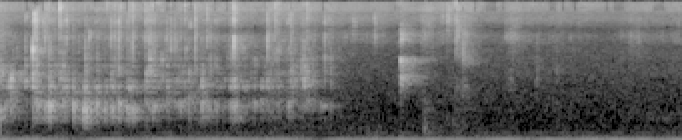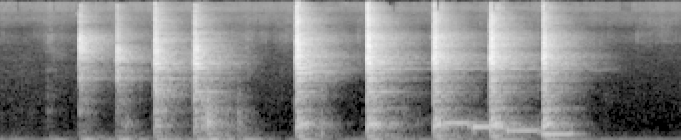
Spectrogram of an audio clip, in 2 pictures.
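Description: Liquid drains from fresh cheese through cheesecloth in a small colander. After a quiet start, a close series of about ten distinct drips and splats falls in an uneven rhythm.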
